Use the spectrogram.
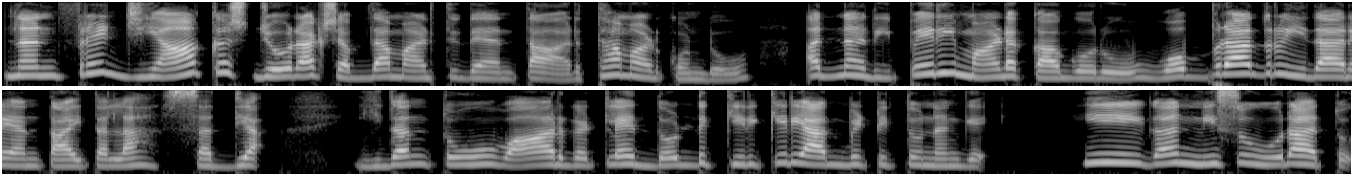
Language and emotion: Kannada, happy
